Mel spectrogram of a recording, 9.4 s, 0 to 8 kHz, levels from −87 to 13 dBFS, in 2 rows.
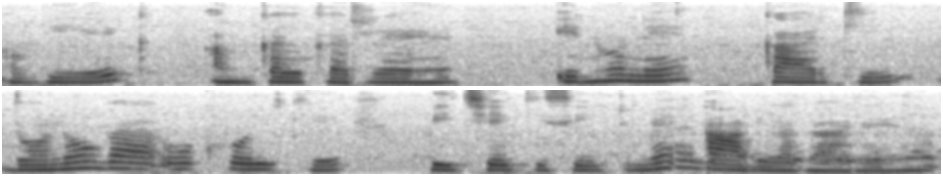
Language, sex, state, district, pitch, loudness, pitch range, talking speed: Hindi, male, Madhya Pradesh, Dhar, 165 Hz, -19 LUFS, 150-190 Hz, 140 wpm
